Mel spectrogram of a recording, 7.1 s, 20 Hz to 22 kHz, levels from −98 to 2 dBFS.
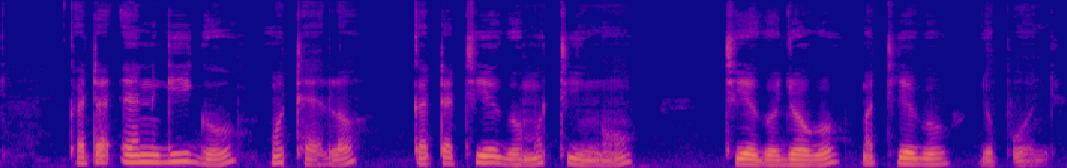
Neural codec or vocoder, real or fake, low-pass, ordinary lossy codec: none; real; none; none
